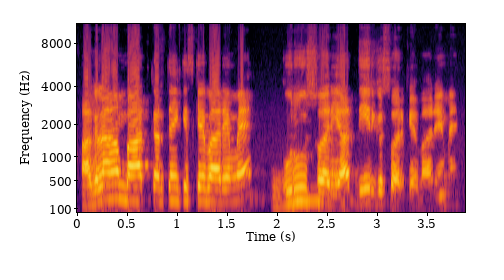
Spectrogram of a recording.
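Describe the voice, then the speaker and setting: A man teaching an exam-prep class with an Uttarakhand accent, his voice pitched a little high. He keeps asking his students questions and then answering them himself. Key points get repeated as he moves through the lesson. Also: animated, brisk, a bit bright. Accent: Uttarakhand Hindi.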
